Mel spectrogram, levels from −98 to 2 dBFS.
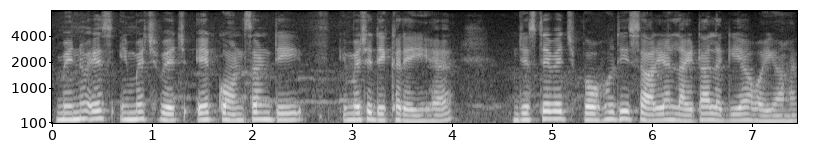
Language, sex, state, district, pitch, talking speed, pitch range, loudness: Punjabi, male, Punjab, Kapurthala, 175 Hz, 155 wpm, 160-185 Hz, -16 LUFS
